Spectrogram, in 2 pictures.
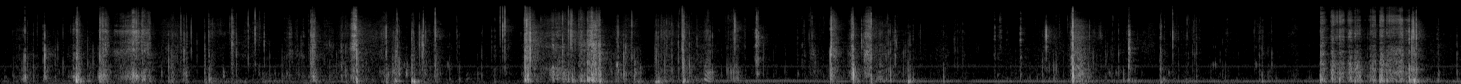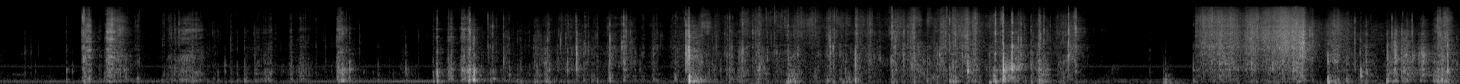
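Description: Knife cutting through the tape and yellow wrapping of a cardboard parcel, with irregular scratching, tearing and crinkling as the wrapping is slit and pulled away and the cardboard flaps are opened. A longer, louder run of tearing and rustling comes near the end.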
